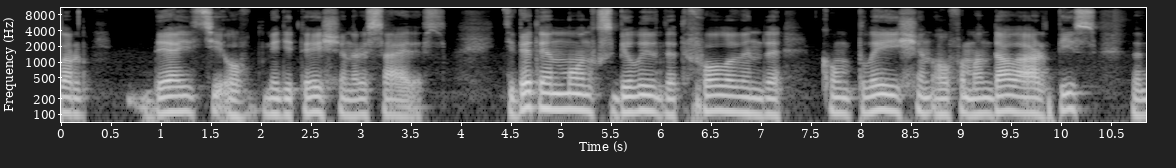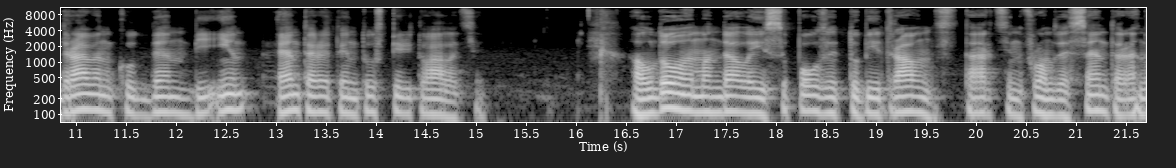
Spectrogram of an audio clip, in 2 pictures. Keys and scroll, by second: 4.4 space, 6.8 ctrl+z, 7.1 ctrl+z, 7.2 space, 11.7 ctrl+z, 16.0 ctrl+z, 16.7 space, 18.8 space, 19.9 ctrl+z, 21.1 space.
